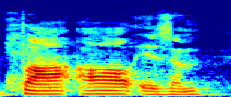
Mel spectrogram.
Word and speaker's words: Baalism: If you wanted to be fussy about it, you would probably pronounce it Baalism.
